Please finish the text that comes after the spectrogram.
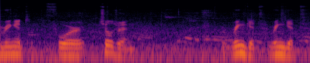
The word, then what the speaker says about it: ringgit: I say ring it, and somebody just pointed out in the comments to me that that's incorrect. It's like two syllables, ringgit, right? Something like that, not ringgit.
